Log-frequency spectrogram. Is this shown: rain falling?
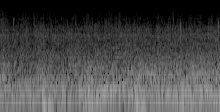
yes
